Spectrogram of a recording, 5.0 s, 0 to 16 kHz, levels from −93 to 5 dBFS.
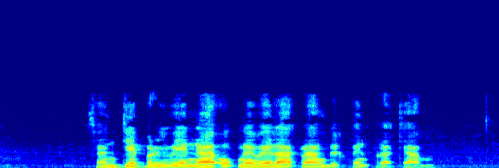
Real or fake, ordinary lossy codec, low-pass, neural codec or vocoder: fake; MP3, 48 kbps; 7.2 kHz; codec, 16 kHz, 16 kbps, FreqCodec, smaller model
